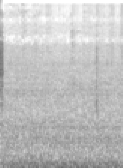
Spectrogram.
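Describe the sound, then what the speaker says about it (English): Scaffolding delivery trucks with gasoline engines arrive, giving a steady, close, low engine rumble with no pause and no talking. "So yeah, the trucks are here."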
